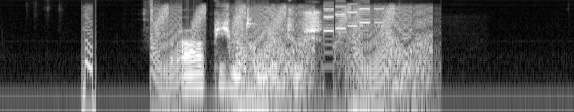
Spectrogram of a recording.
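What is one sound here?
A video game's sword swooshes in quick swipes.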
